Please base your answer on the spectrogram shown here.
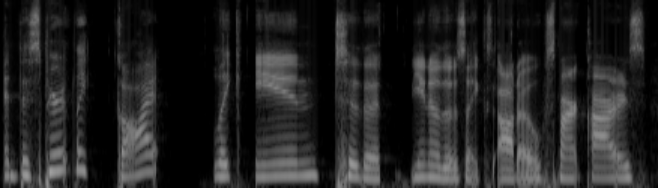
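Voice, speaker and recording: A woman's voice: a little high, steady tone, unhurried, gravelly, fairly bright tone, dry recording, studio quality, voice pushed down. A woman voicing a scattered young valley-girl character in a tabletop role-play, packing every phrase with filler words. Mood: rambling.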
